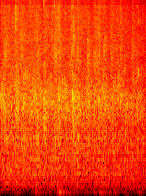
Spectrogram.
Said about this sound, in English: Give Bob Behning a round of applause.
